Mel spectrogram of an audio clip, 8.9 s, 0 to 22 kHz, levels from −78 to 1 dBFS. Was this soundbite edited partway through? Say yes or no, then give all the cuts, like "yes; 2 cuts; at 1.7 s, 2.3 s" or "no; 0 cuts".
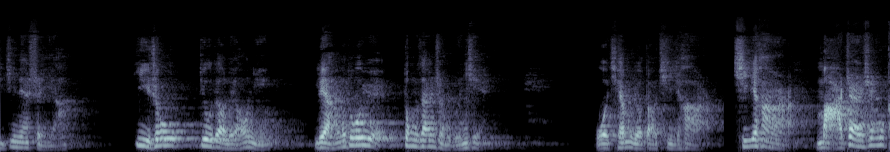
yes; 1 cut; at 7.2 s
